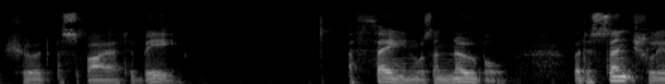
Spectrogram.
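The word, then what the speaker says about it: thegn: That marvellous Anglo-Saxon word, which might be unfamiliar to some of you, a thane, T-H-E-G-N, pronounced thane, is not only a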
